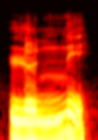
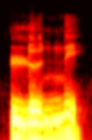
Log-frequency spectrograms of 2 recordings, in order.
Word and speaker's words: le nez: So remember when you get this combination, EZ here at the end of a word, it's E. Le nez. Le nez.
